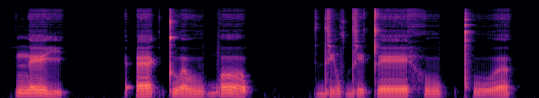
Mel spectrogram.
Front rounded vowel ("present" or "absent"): absent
